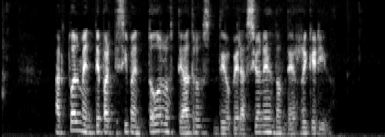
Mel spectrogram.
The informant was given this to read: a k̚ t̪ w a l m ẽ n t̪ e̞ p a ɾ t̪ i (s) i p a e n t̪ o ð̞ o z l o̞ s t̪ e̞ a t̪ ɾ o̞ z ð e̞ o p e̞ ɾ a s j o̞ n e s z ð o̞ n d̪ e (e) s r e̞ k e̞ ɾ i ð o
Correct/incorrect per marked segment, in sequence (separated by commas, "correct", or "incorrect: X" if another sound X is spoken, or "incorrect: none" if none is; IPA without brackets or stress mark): correct, correct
